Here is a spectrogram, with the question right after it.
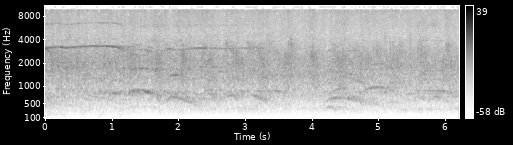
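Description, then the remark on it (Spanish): An audience claps steadily in worship, a dense, continuous wash of many hands applauding at full volume for several seconds, with faint voices mixed underneath. “Él sí es digno de que usted derrame unas cuantas gotas de sudor, aplaudiendo sus manos y saltando un poquito.”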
